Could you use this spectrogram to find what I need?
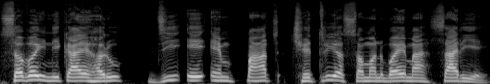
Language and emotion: Nepali, neutral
